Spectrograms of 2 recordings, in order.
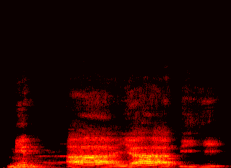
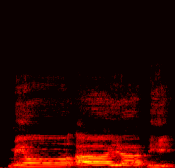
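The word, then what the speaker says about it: مِنْ آيَاتِهِ: Contoh, min ayatihi. Nah, bacaan yang benar seperti itu. Min ayatihi. Jangan dibaca seperti ini. Mil ayatihi. Salah.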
